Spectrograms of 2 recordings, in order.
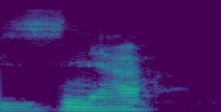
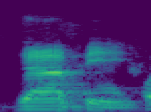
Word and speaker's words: Zappe: I took Western Kentucky largely because, you know, I thought they lost their quarterback, Bailey Zapp, Zappe.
